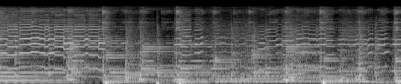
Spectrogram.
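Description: Live Greek folk dance music from a band of clarinet, keyboard, electric guitar and drums, with an ornamented, wavering melody line over low drum beats.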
